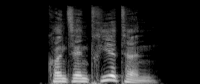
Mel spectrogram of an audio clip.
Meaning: inflection of konzentrieren: 1. first/third-person plural preterite 2. first/third-person plural subjunctive II
- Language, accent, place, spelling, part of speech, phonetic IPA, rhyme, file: German, Germany, Berlin, konzentrierten, adjective / verb, [kɔnt͡sɛnˈtʁiːɐ̯tn̩], -iːɐ̯tn̩, De-konzentrierten.ogg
